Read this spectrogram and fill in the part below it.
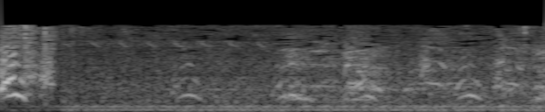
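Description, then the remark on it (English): Several dogs bark in short, scattered yips and woofs at a truck, over its steady low engine rumble, the barks repeating every half second or so. “Time to go home now, little doggies. Nothing for you in this truck, no food.”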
